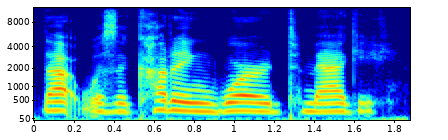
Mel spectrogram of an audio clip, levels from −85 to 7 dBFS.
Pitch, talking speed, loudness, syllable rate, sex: 210 Hz, 225 wpm, -18 LUFS, 5.5 syllables/s, female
